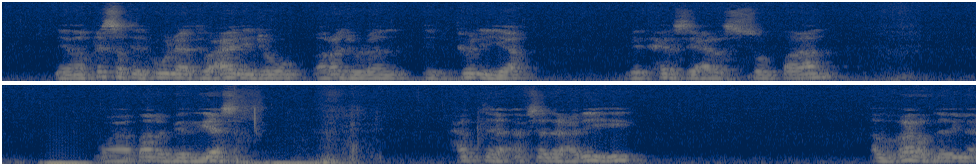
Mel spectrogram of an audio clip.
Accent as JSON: {"language": "Arabic", "country": "Algeria", "said": "وقال عندنا في الجزائر"}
